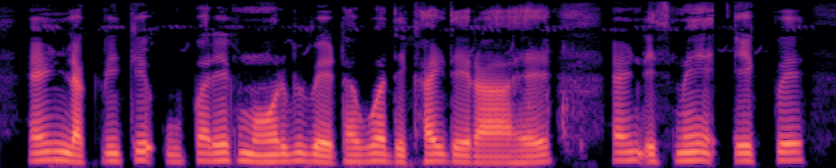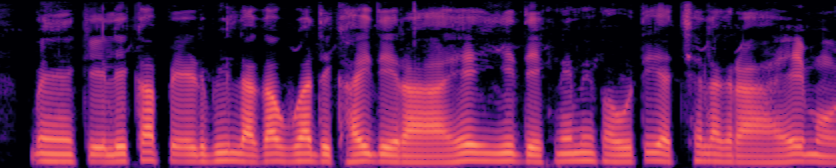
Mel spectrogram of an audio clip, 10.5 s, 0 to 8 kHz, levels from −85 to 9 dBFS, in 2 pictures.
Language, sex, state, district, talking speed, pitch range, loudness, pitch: Hindi, male, Jharkhand, Sahebganj, 220 wpm, 120-140 Hz, -19 LUFS, 130 Hz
